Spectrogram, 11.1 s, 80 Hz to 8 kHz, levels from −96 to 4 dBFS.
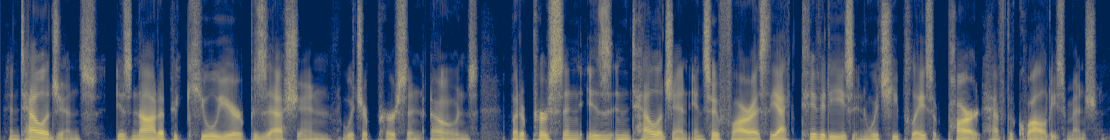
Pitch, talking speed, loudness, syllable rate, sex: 100 Hz, 165 wpm, -21 LUFS, 5.0 syllables/s, male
